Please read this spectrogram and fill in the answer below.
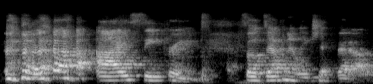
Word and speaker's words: EyeSeaCream: The social media handle for that is IC Cream, which is spelled EYESEACREAM. So literally, IC Cream.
